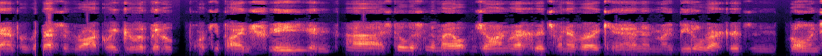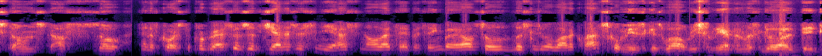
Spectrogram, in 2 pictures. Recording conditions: phone line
